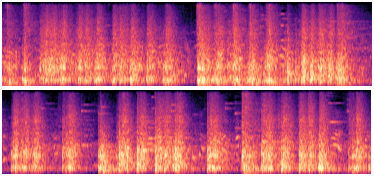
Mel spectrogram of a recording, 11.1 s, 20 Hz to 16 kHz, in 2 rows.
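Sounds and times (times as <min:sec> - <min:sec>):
marching drum band: 0:00.0 - 0:11.0.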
